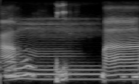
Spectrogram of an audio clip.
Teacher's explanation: mim tasdid, dibaca gunnah atau mendengung, ya, ditahan 2 harokat. Amma, mim fathah alif matobi'i.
